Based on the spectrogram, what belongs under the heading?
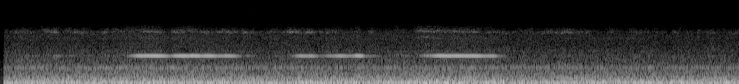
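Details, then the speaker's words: Car with new TentBox roof tent driving home at night on motorway: steady road roar with thin intermittent whistle; owner thinks the wind catches the tent at certain angles, not constant. "And I did drive home in the night. It didn't make this noise all the time. I think it's when the wind just caught it at a certain angle"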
